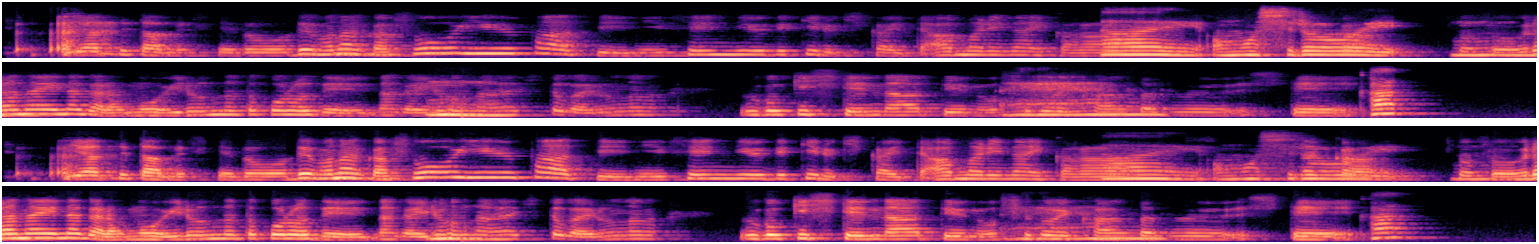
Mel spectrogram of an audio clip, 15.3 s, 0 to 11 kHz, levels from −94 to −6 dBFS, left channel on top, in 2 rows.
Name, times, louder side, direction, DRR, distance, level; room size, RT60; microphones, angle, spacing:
voice 1, 0.3-5.7 6.5-6.9 7.3-11.0 11.4-14.4, right 3 dB, 50° right, 0.4 m, -24 dB
voice 2, 1.6-2.0 5.5-7.0 7.2-7.9 9.8-10.3 12.7-13.5 14.5-14.6, left 4 dB, 75° left, 0.4 m, -23 dB
3.4 x 2.6 x 4.5 m
head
